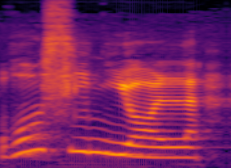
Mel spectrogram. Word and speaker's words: rossignol: Des rossignols. Rossignol. Alors ici, le G et le N, je le prononce comme Y. Rossignol.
